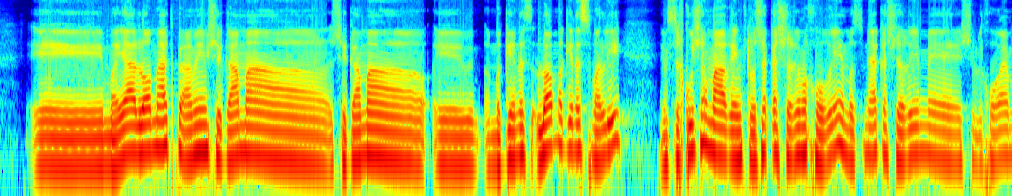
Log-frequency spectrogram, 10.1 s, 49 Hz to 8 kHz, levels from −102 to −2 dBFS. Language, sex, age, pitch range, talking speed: Hebrew, male, 30-49, 125-150 Hz, 155 wpm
